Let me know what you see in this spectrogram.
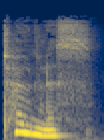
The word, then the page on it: toneless: British English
